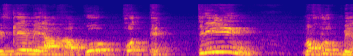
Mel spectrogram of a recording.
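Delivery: ordinary talk, nothing marked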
